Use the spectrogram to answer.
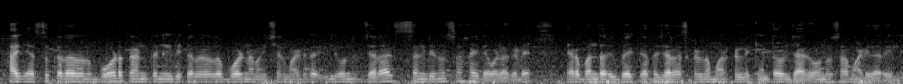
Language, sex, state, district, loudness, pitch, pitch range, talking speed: Kannada, male, Karnataka, Bellary, -22 LUFS, 120 Hz, 115-125 Hz, 140 wpm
